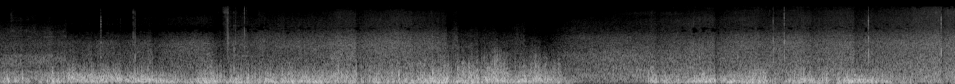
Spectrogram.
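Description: Ocean surf rolling onto a beach on the Oregon coast at Cannon Beach, a steady loud roar of waves mixed with heavy wind buffeting the microphone throughout, briefly easing midway.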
